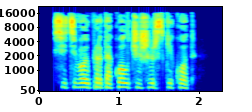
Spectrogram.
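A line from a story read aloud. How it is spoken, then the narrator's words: Quiet. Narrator (Russian): негромко произнесла Валерия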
